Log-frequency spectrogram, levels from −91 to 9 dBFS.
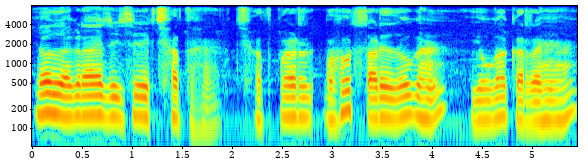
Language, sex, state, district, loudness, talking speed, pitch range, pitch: Hindi, male, Bihar, Muzaffarpur, -17 LUFS, 210 wpm, 135-155 Hz, 150 Hz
